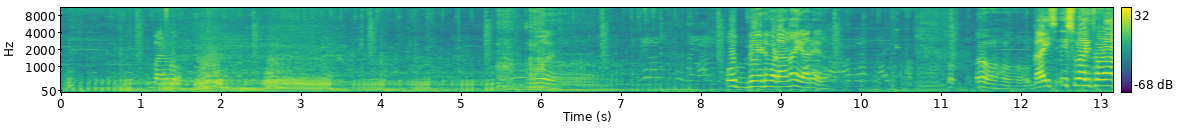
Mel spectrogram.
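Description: A motorcycle engine idles and revs close by.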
